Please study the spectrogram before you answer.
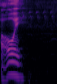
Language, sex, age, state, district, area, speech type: Manipuri, male, 18-30, Manipur, Kakching, rural, read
